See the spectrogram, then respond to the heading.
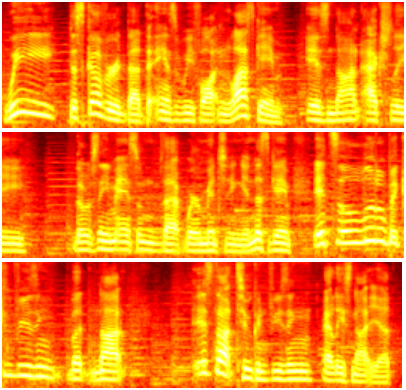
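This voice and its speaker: A man's voice: mid-range voice, big pitch swings, normal speed. A man doing casual Let's Play commentary, rambling and thinking aloud as he plays. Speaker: gaming video host. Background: faint game music.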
